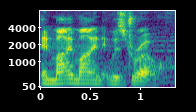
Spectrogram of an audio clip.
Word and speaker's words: drow: my mind it was drow it was like it rhymed with Crow not cow like a crow is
